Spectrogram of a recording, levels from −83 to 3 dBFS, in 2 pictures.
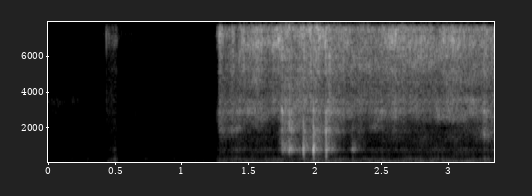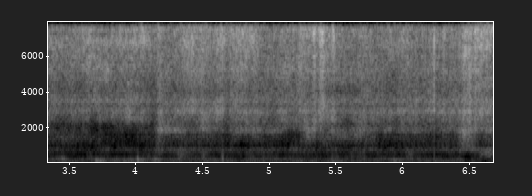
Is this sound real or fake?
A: fake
